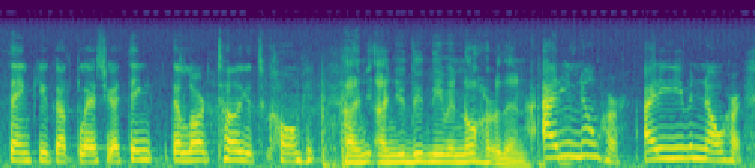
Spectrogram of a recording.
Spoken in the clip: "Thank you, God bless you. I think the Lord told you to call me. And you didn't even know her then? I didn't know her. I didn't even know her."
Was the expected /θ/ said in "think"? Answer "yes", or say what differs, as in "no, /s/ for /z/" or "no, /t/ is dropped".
yes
